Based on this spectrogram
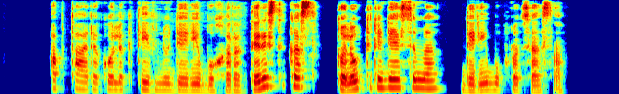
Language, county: Lithuanian, Vilnius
